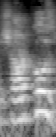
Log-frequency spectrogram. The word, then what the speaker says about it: Charcot: this literature wise in charcoal's joint the t is silent it's a french name charcoal is joined it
